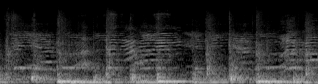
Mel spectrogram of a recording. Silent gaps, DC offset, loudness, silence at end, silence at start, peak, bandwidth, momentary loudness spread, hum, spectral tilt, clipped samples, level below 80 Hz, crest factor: none; under 0.1%; -26 LUFS; 0 s; 0 s; -10 dBFS; 13 kHz; 6 LU; none; -7 dB/octave; under 0.1%; -48 dBFS; 16 dB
